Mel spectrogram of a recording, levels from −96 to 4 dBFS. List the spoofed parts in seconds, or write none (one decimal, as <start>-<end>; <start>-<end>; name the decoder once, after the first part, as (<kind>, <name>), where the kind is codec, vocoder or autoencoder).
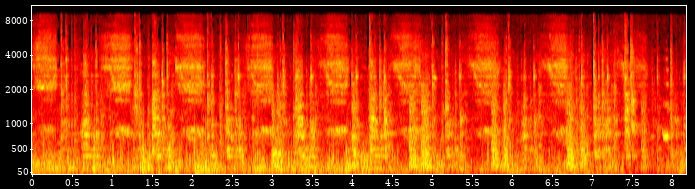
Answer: none

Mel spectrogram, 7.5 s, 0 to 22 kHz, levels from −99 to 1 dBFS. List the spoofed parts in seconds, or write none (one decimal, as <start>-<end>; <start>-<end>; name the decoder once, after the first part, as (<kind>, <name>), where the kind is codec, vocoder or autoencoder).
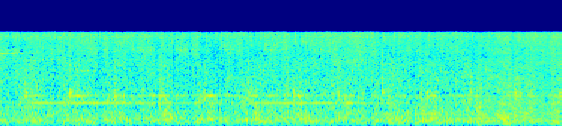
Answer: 6.4-7.5 (vocoder, WaveNeXt)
